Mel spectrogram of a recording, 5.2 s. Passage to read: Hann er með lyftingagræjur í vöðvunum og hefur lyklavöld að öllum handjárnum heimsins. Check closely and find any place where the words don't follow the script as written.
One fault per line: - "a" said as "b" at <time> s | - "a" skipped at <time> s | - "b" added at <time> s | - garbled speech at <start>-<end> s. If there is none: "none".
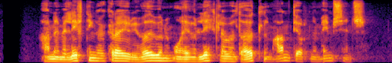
none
